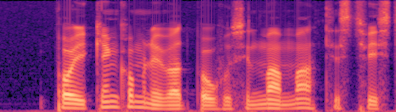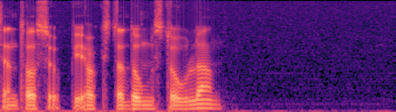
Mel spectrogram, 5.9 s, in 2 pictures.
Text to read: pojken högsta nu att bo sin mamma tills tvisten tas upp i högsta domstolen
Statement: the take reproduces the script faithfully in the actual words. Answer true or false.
false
